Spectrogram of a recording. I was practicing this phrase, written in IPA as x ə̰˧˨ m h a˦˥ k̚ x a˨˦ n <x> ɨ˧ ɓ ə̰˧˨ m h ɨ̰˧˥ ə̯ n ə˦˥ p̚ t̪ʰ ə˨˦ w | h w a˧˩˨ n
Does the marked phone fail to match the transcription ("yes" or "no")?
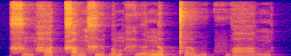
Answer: no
